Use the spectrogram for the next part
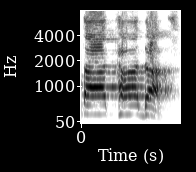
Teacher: दांतों में स्पर्श हो रहा है। जब तुम्हारे जीभ का अगला भाग दांतों में स्पर्श होगा तो वहां पर दंत या दंती कहलाएगा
